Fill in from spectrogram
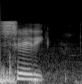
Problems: constant background noise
